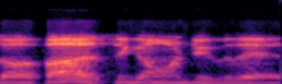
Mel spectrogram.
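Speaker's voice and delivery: deep cowboy voice. Explaining what an aggressive tone is, demonstrating a low cowboy-pervert voice. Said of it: "that just sounded like a cowboy pervert".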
